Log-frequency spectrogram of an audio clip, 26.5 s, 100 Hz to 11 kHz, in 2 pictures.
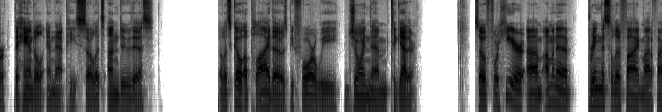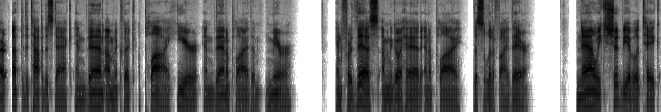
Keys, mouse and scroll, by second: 3.3 ctrl+z, 3.9 ctrl+scroll up 1, 4.4 alt+a, 4.9 scroll down 2, 5.8 Tab, 7.0 click, 8.5 Tab, 8.8 click, 13.0 click, 23.3-23.9 scroll up 2, 23.8 middle click, 24.3-24.7 scroll down 1, 24.8 shift+click.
